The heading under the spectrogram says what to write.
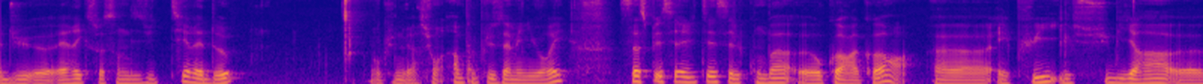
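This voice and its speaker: A man with a lowish, warm voice hosts a casual unboxing vlog as a YouTube model-kit reviewer. He's chatty and hesitates a lot while giving frank opinions about the kit.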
